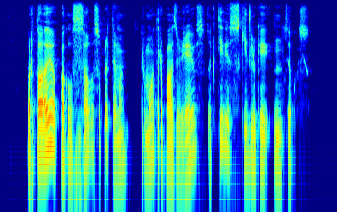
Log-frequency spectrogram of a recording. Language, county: Lithuanian, Kaunas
